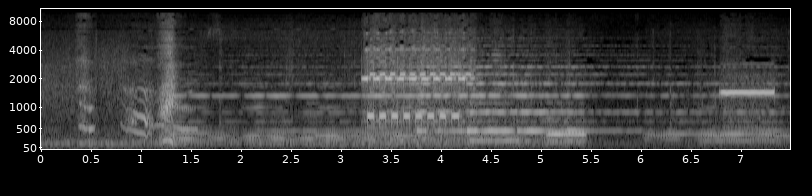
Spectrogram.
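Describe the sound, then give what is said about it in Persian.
A telephone rings with loud, steady electronic tones, one long ring followed by a shorter one. Wavering, moan-like tones sound briefly beforehand, and there is no talking. “گوشی رو بردار، گوشی رو بردار دیگه.”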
